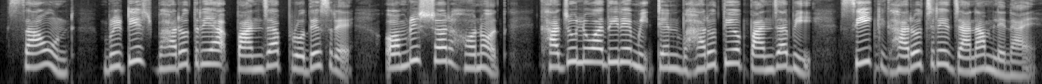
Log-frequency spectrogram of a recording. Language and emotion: Santali, neutral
